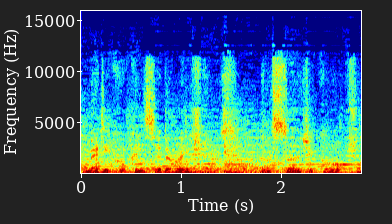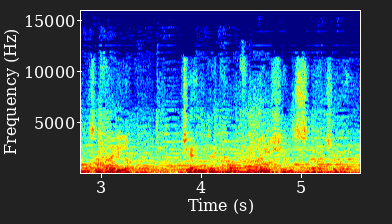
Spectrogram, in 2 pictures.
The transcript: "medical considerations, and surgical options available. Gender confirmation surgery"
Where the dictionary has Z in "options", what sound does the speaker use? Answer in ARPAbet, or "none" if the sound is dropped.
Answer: Z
